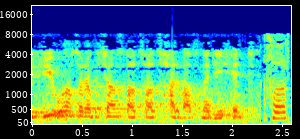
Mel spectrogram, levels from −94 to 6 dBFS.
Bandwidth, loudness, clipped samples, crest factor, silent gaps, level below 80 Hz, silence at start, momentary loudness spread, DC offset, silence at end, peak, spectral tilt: 8.8 kHz; -14 LUFS; under 0.1%; 14 dB; none; -42 dBFS; 0 s; 5 LU; under 0.1%; 0 s; 0 dBFS; -5 dB/octave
